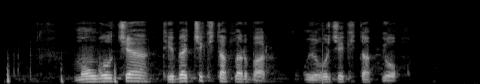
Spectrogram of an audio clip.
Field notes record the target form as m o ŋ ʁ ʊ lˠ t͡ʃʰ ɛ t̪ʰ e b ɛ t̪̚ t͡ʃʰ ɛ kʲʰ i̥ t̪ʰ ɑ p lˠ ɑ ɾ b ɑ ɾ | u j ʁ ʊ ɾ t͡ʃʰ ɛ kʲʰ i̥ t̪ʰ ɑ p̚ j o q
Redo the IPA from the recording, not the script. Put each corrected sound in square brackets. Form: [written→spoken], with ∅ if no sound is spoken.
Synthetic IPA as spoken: m o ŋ ʁ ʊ lˠ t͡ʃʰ ɛ t̪ʰ e b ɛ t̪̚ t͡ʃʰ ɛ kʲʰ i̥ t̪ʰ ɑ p lˠ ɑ ɾ b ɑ ɾ | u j ʁ ʊ ɾ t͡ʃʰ ɛ kʲʰ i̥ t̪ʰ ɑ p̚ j o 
